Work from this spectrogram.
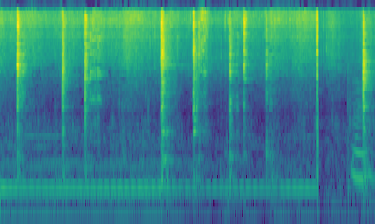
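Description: Chopped ginger pieces fry on low heat in a pan while being stirred, with sharp utensil clacks against the pan every half second or so over a soft, steady sizzle.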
